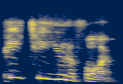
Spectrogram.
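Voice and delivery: high, strained mock command over the intercom; imitated drill sergeant. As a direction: bark the order down like a sergeant on the intercom. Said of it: "He said".

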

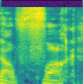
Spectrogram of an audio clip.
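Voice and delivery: low, hushed curse; understated, dropping oh-no moment; retold sinking dread. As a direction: mutter it low as dread sets in. Retold dread as cars pull up.

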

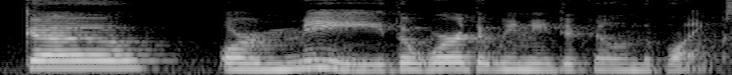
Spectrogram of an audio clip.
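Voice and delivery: ordinary talk, nothing marked

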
